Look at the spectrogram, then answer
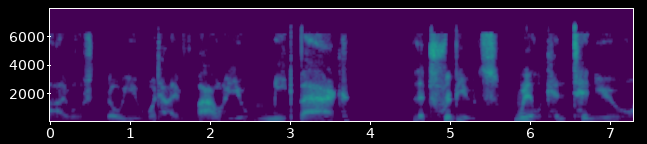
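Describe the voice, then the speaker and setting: Using a put-on character voice at a very deep, low pitch, a man speaks at a very slow pace with ordinary pitch variation and big swings in loudness, with faint music in the background. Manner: cruel, amused, menacing.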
